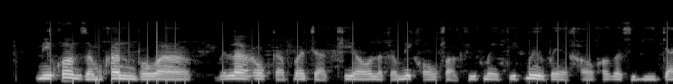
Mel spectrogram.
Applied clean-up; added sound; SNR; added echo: none; none; none; none.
